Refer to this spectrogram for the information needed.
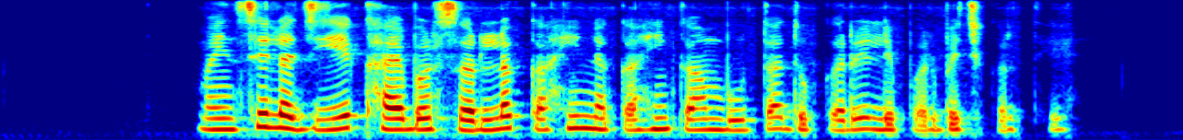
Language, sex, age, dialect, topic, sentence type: Chhattisgarhi, female, 18-24, Northern/Bhandar, agriculture, statement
